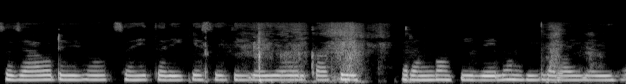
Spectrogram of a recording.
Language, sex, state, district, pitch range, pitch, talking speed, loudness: Hindi, male, Bihar, Supaul, 205-215 Hz, 210 Hz, 170 wpm, -18 LUFS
